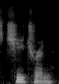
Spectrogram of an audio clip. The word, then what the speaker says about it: Chychrun: And it's not pronounced how it sounds. Jacob Chychrun. Pretty sure it's Chychrun. It's just one of those last names that the way that it sounds, it's completely different, which is cool.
